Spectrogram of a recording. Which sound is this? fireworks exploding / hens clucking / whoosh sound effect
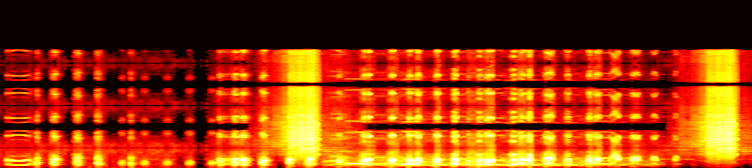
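hens clucking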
